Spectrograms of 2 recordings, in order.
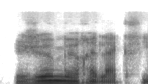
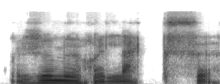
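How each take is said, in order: First: Said in the usual way. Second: French said slowly, each syllable clear; teacher's slow demo of "Je me relaxe"; slow model pronunciation. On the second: Shown as a demonstration. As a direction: spell out "Je me relaxe" slowly for the class. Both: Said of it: "Entonces vamos a decir".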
